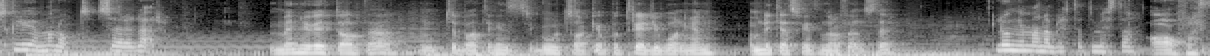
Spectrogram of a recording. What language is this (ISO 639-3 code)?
swe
